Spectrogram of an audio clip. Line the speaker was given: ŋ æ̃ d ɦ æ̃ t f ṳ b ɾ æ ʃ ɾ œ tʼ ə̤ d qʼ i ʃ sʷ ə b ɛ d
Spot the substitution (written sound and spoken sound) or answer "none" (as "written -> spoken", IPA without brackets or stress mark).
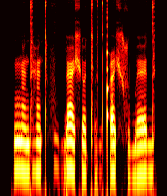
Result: none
